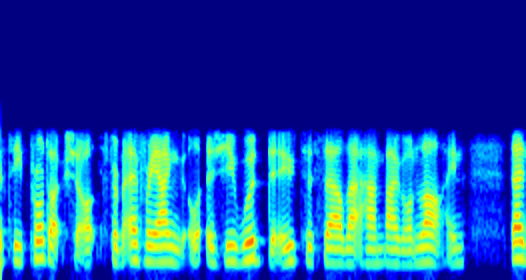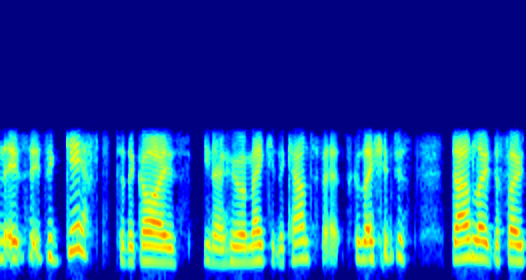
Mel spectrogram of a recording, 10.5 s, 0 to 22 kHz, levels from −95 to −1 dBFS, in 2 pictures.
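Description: Nothing goes wrong anywhere in this speech clip; it simply carries the narrow band of ordinary G.711 telephone coding, roughly 250 Hz to 3.4 kHz, which is just how a standard phone line sounds.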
